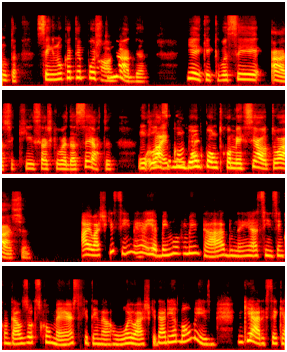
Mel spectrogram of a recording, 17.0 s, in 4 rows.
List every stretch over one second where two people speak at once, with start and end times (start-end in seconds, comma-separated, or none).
none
